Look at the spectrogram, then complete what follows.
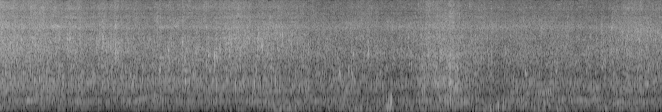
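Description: Steady trickling and lapping of swimming-pool water, with light splashing from a child swimming.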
